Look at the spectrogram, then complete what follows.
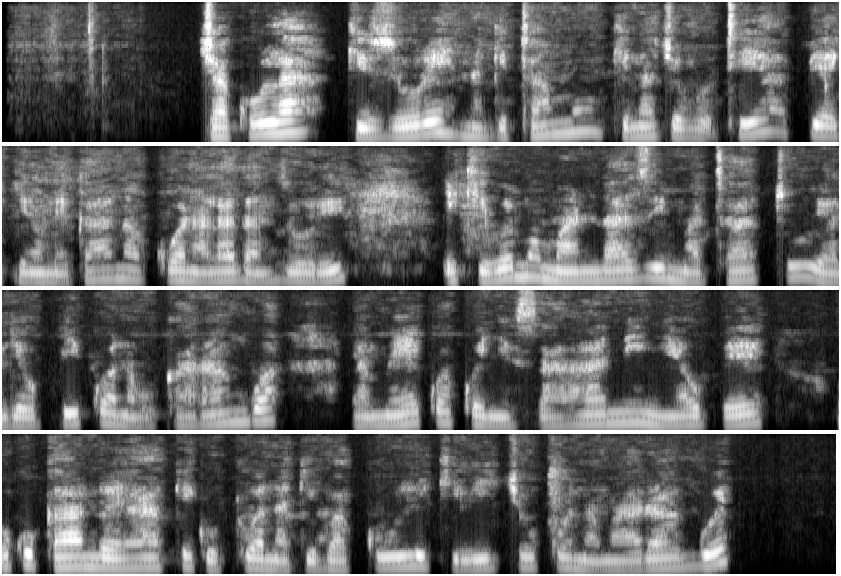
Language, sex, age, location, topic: Swahili, male, 18-24, Mombasa, agriculture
